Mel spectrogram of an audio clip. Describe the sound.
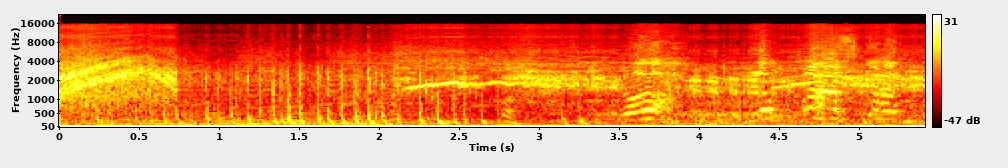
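Horse neighing and whinnying loudly while being ridden hard and driven at a frantic gallop, with shrill high whinnies at the start and again later, hoofbeats, and voices throughout.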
